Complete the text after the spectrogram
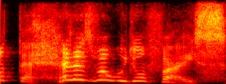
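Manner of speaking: high cartoon voice, swooping around. Recalling a funny cartoon scene, imitating Scratch. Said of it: "Scratch is like".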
